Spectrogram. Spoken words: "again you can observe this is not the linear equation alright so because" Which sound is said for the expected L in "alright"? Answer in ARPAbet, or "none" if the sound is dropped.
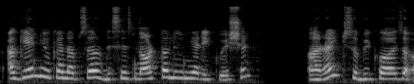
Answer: none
